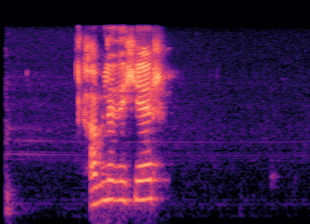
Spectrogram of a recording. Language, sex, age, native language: Icelandic, female, 50-59, Icelandic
